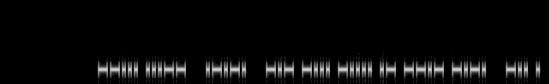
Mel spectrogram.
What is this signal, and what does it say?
Morse code, heard as a keyed tone, about 40 wpm, 700 Hz. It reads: 73 <AR> KB6AQC DE
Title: Practice QSO - Exchange 4 - Ending - 40wpm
